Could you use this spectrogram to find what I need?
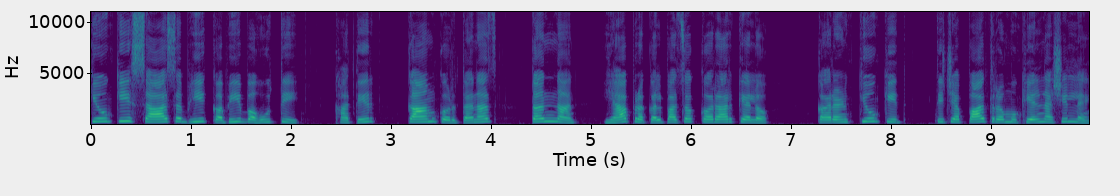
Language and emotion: Goan Konkani, neutral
